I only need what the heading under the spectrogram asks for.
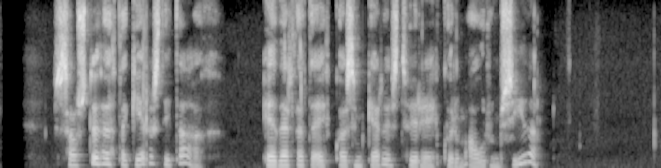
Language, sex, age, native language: Icelandic, female, 30-39, Icelandic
